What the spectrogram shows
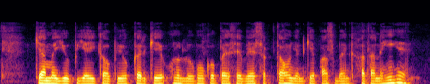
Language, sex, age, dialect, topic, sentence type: Hindi, male, 18-24, Kanauji Braj Bhasha, banking, question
